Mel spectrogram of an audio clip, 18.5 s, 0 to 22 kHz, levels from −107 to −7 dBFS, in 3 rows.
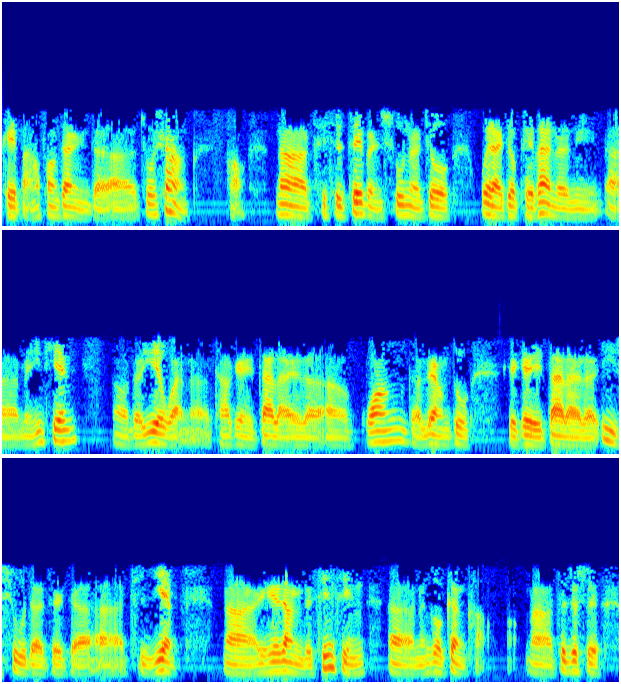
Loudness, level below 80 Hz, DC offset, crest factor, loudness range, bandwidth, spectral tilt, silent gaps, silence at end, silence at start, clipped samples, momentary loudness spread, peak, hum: -32 LUFS; -72 dBFS; under 0.1%; 20 dB; 2 LU; 3.7 kHz; -1.5 dB/octave; none; 0 s; 0 s; under 0.1%; 11 LU; -12 dBFS; none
